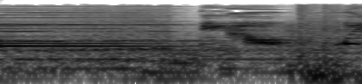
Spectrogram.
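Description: Electronic two-tone chime like a doorbell ding-dong, standing in for a motion sensor's alert; its lower second tone rings on and fades out just over a second in, over background music. A short noisy swish near the end.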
